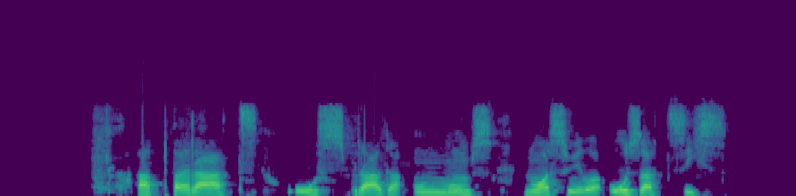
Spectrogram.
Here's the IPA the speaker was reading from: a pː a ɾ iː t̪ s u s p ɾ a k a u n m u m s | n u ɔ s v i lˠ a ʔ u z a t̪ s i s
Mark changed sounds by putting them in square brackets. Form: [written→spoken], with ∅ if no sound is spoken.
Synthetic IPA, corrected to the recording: a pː a ɾ [iː→aː] t̪ s u s p ɾ a [k→ɡ] a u n m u m s | n u ɔ s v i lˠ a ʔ u z a t̪ s i s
